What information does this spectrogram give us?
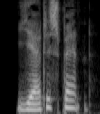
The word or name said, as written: hjertespand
